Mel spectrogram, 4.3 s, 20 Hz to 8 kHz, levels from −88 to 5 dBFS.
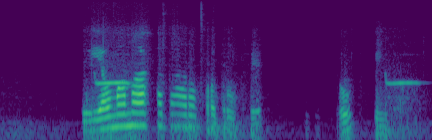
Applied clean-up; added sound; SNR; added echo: neural mask model RNNoise.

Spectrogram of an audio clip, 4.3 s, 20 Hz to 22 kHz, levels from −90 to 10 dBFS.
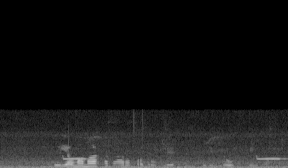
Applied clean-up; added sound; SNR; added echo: none; Bird; 5 dB; none.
